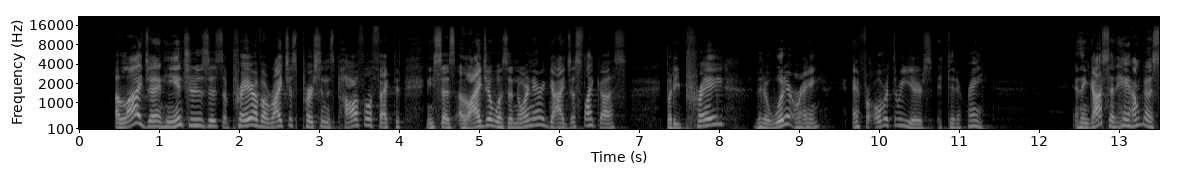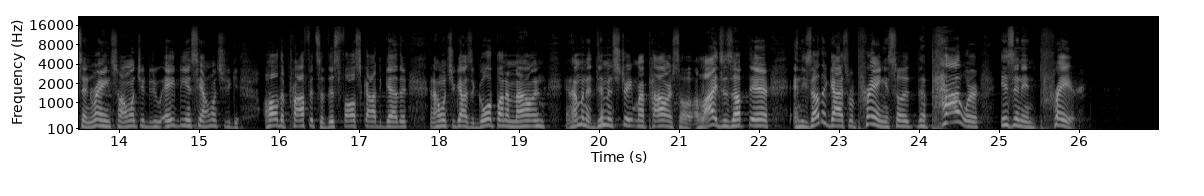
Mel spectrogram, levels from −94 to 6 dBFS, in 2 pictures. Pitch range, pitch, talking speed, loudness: 170-210 Hz, 190 Hz, 240 wpm, -42 LUFS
